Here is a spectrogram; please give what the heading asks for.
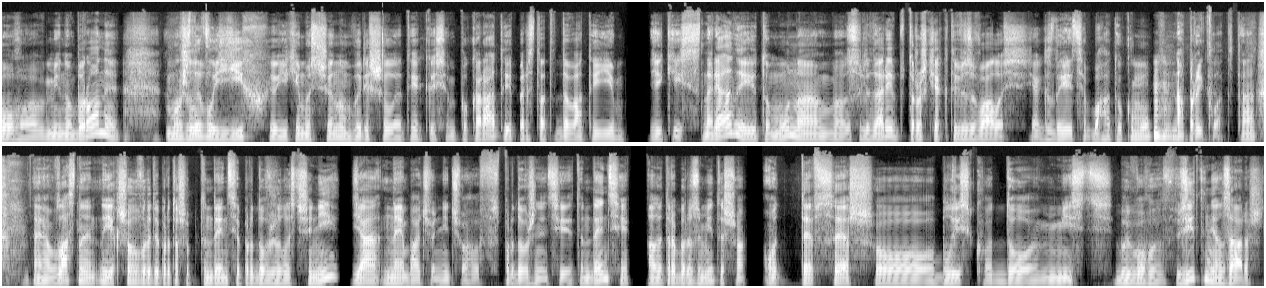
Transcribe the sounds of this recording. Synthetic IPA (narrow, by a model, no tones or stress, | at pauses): ɔɦɔmʲinɔbɔɾɔnɪmɔʒlˠɪʋɔjixjɐkʲɪmɔsʲt͡ʃɪnɔmʋɪɾʲiʃɪlˠɪjɐkɛsʲpɔkɐɾɑt̪ɪipeɾest̪ɑt̪ɪd̪ɐʋɑt̪ɪjim | jɐkʲisʲsnɐɾʲad̪ɪit̪ɔmunɐsɔlʲɪd̪ɑɾʲit̪ɾɔʃkɪɐkt̪ɪʋʲizʊʋɑlˠɔsʲjɐkzd̪ɐjɛt͡sʲːɐbɐɦɑt̪ɔkɔmunɐpɾɪklˠɐ̰d̪̥ːɑʋlˠɑsnɛjɐkʃt͡ʃɔɦɔʋɔɾɪt̪ɪpɾɔt̪ɛʃt͡ʃɔb̚t̪end̪ɛnʲt͡sʲijɐpɾɔd̪ɔwʒɪlˠɐsʲt͡ʃɪnʲijanɛbɑt͡ʃʊnʲit͡ʃɔɦɔspɾɔd̪ɔwʒenʲːɐt͡sʲijit̪end̪ɛnʲt͡sʲijiɐlˠɛt̪ɾɛbɐɾɔzʊmʲit̪ɪʃt͡ʃɔɔt̪ːɛwsɛʃt͡ʃɔblˠɪsʲkʰɔd̪ɔmʲisʲtʲbɔjɔʋɔɦɔzʲit̪enʲːɐzɑɾɐʃ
